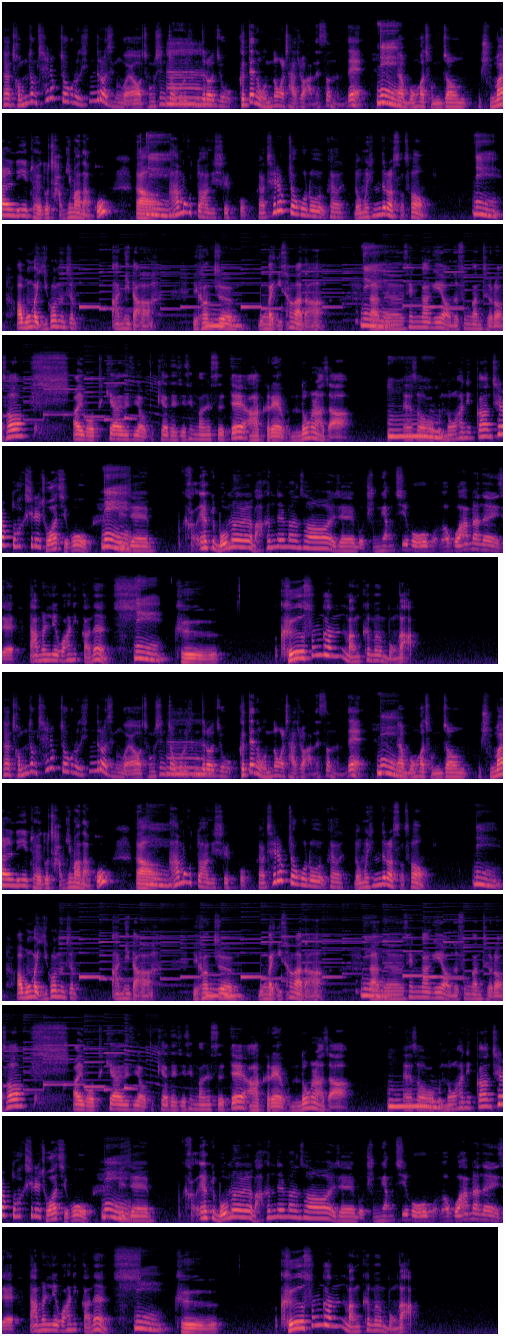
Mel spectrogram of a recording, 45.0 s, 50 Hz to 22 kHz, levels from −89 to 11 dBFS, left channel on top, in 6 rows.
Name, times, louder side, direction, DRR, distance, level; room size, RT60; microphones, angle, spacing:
voice 1, 0.0-5.4 5.9-13.9 15.3-16.2 16.7-17.4 17.9-18.6 18.9-19.8 20.3-27.7 28.6-31.4 31.8-32.3 32.8-39.7 40.2-40.8 41.8-43.7, equal, 5° left, 0.4 m, -33 dB
voice 2, 2.5-3.1 5.6-6.0 9.7-10.1 14.6-15.0 18.0-18.6 20.4-20.9 28.3-29.2 31.6-32.0 39.6-40.0, left 2 dB, 85° left, 1.0 m, -32 dB
sound 1, 15.9-25.0, right 3 dB, 25° right, 2.0 m, -45 dB
16.5 x 6.1 x 2.2 m
head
